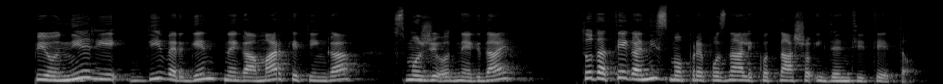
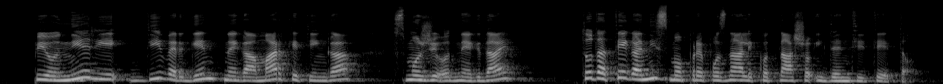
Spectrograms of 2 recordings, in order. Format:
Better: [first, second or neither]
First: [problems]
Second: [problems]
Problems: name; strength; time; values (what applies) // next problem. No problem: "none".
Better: second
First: noise reduction (neural mask model Resemble Enhance denoiser)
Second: none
